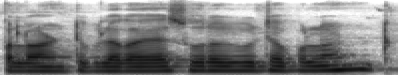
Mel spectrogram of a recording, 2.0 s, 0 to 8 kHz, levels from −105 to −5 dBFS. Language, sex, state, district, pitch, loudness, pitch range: Hindi, male, Uttar Pradesh, Shamli, 125 Hz, -16 LUFS, 120-130 Hz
